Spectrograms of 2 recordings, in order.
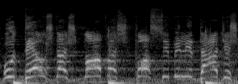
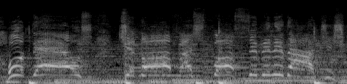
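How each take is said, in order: First: It is said casually, without much force. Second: It is said forcefully, with strong proclaiming emphasis. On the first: The speaker calls it wrong. "Se for falar de qualquer jeito, não fala" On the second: The speaker calls it right. "Só se for falar como profeta"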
